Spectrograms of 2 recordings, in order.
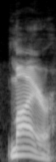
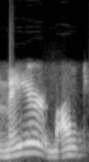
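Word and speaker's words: Meijer: Did you guys There's a there's a grocery store called I don't know how to pronounce it. spelled M E I J er Meyer. Is it Mayor?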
